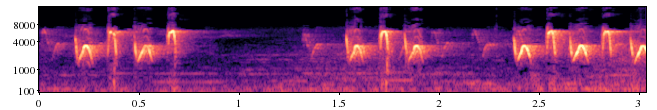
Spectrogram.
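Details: Bar-winged prinia singing to encourage other birds to call, three quick bursts of sharp, high, two-toned chipping notes with short silences between.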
